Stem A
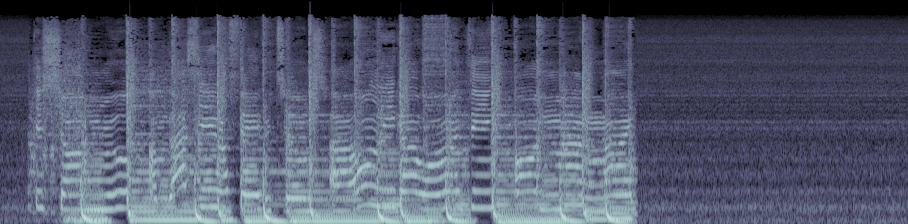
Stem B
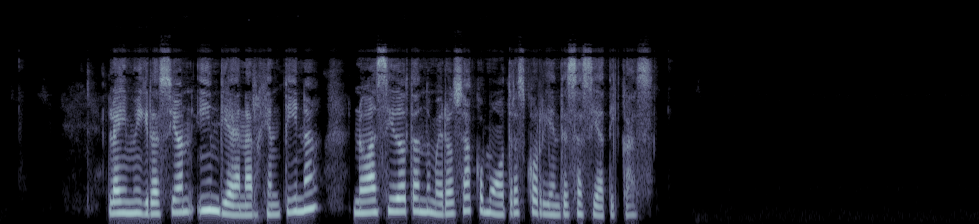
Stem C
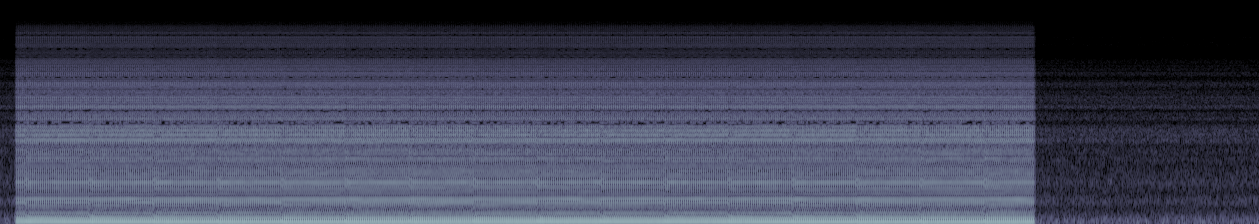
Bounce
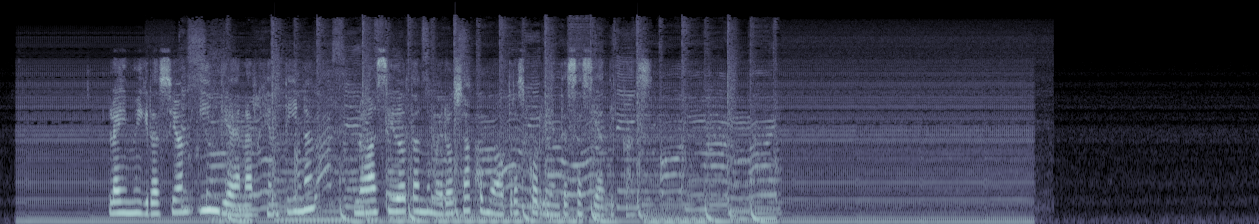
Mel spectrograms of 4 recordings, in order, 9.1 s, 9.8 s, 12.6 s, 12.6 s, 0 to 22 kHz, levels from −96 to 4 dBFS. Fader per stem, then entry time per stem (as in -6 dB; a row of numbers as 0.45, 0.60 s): -11.5, +3.0, -8.0 dB; 1.45, 0.00, 0.00 s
